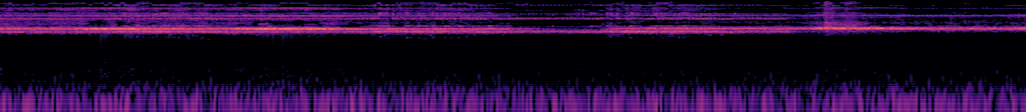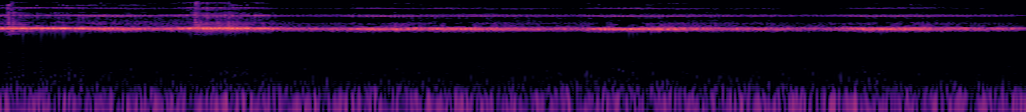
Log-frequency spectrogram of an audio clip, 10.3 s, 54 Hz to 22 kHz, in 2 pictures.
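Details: Numerous bell crickets, suzumushi, chorus in August 2020 with a cool ringing tone; continuous high tinkling trills rise and fade in loose waves, several singers overlapping.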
